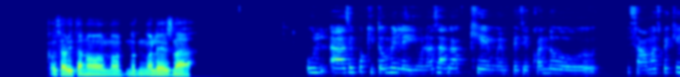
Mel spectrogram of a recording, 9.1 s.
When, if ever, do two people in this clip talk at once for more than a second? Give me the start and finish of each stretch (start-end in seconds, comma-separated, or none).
none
